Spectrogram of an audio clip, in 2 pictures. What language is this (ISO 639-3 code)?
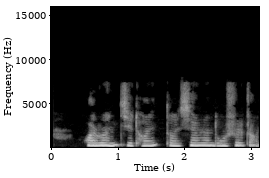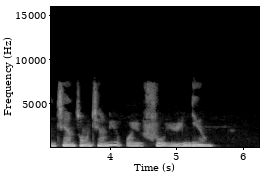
zho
